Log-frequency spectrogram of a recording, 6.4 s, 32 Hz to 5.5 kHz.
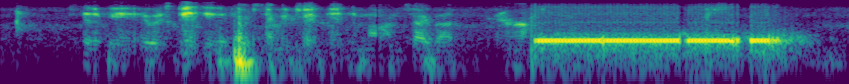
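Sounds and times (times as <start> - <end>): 
speech: 1.1 - 4.6
telephone line ringing during a call attempt: 4.0 - 6.0.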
